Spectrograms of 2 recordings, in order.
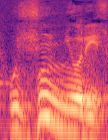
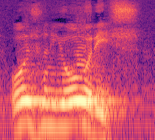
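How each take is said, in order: First: "Os júniores" stressed on the first syllable JÚ. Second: "Os juniores" stressed on the O, ju-ni-O-res; slow corrective "Os juniores", long stressed O. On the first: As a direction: mistaken stress, JÚ-nio-res in "Os júniores". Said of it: "o que tá errado". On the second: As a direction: model "Os juniores" slowly, leaning on the O. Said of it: "Essa é a pronúncia". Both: Shown as a demonstration.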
